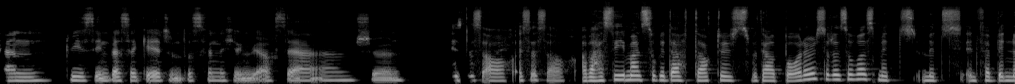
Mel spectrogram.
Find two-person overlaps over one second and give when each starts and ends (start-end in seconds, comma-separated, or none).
none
